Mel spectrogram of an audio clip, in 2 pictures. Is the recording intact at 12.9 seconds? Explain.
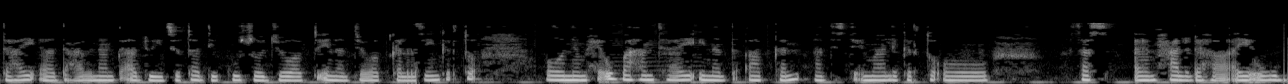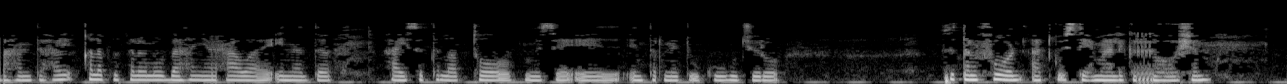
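No. From 12.84 to 12.92 s there is a repeated buffer. New audio did not reach the output in time, so the device replayed the last block it held. That block is about 40 ms long, and it plays two extra times. Each restart makes a hard join. The result is a quick stutter. About 70 ms of the real speech is skipped over.

The same moment also carries heavy damage, likely from MP3 compression at a very low bitrate near 16 kbps. Nothing is heard above 7 kHz, so the speech sounds dull. Weak frequency detail flickers on and off from frame to frame. That gives a watery, swirling texture. S sounds turn metallic and chirpy, and sharp onsets blur.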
